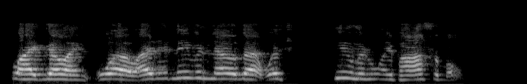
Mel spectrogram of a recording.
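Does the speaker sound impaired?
Yes: cerebral palsy; from birth, instability causing trips, severe rotator cuff tear, formerly monthly falls needing engine 6 lift assists; steel mace and steel club training, walking while pushing grocery cart.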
